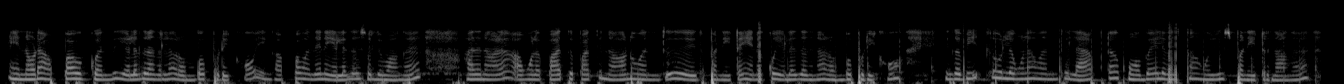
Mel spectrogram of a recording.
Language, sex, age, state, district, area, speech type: Tamil, female, 18-30, Tamil Nadu, Mayiladuthurai, urban, spontaneous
